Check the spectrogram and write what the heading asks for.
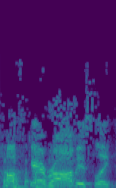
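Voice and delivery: laughing it out. Real, not acted. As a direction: repeat it through laughter. Repeats it laughing.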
